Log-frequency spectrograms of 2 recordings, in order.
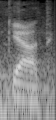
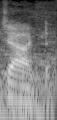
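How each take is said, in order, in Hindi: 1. शब्द 'ky' ध्वनि से शुरू होता है। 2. शब्द 'ch' ध्वनि से शुरू होता है। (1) "के वाई ए टी" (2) "लेकिन उसे प्रोनाउंस करते हैं चाट"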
